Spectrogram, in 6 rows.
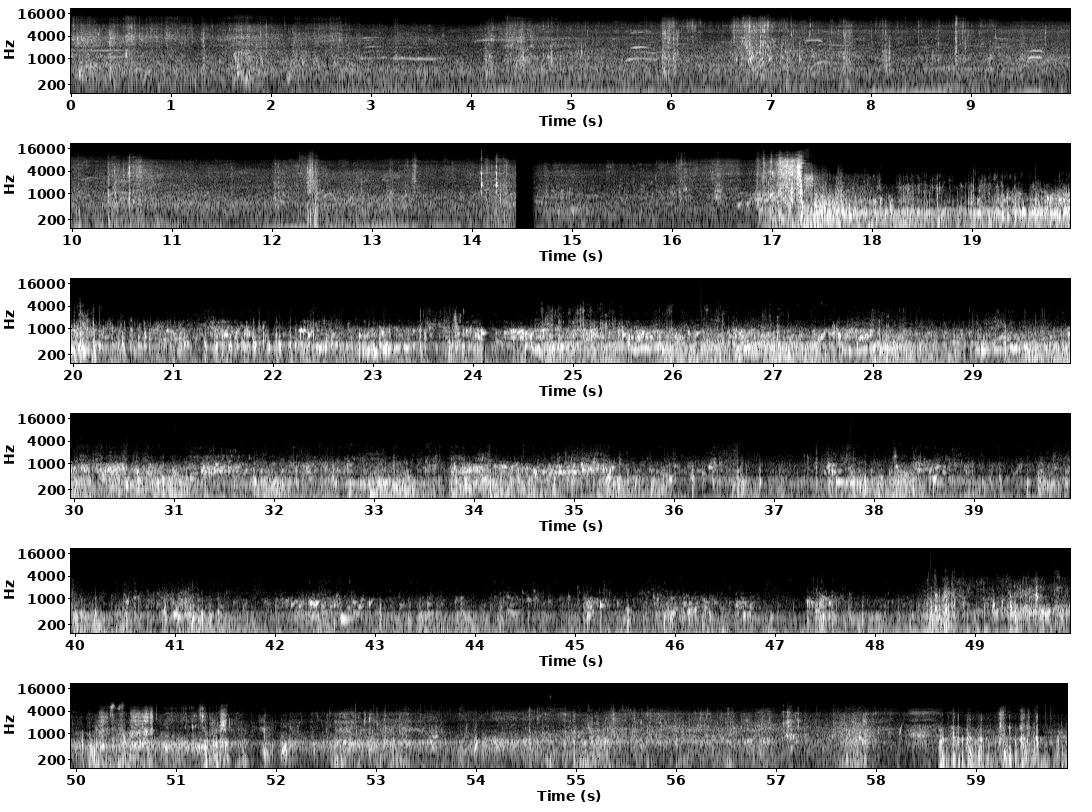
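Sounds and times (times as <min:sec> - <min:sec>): muffled water gurgling and sloshing: 0:00.0 - 0:59.9.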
